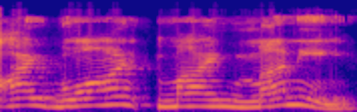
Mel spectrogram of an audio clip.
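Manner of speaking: put-on acted child's scream. Recalling being eight in a mall in Tampa, retelling a child's scream. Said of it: "I started screaming".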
